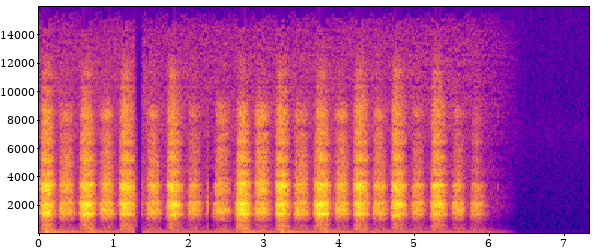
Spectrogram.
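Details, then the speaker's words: Biot's breathing: quick, shallow breaths, roughly two per second, over a low steady hum, then an abrupt stop with no breathing; irregular respiration with episodes of apnea. "Ya ahí tenemos es una respiración irregular con episodios de apnia. Avnia significa que el paciente no respira."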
